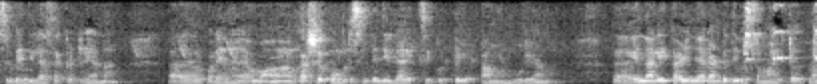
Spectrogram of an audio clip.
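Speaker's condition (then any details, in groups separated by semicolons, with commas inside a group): No condition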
